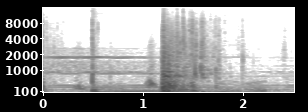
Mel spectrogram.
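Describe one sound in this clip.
A club strikes a body with a heavy thud.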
